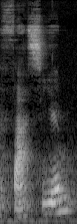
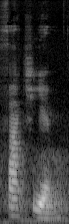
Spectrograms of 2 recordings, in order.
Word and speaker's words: faciem: Não é faciem, como eu disse, mas fatiem.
